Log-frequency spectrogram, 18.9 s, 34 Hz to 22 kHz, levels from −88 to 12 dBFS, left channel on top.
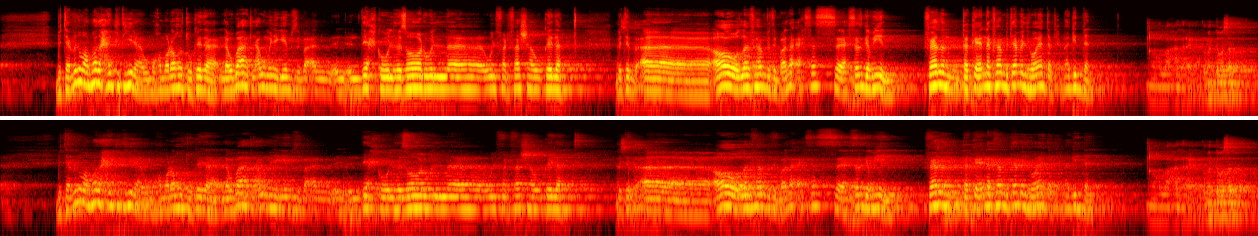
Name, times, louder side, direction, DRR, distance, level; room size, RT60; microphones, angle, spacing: voice 1, 0.8-8.5 9.2-13.4 13.9-16.4, left 6 dB, 80° left, 11 dB, 0.3 m, -22 dB
voice 2, 9.2-9.7 12.7-12.9 14.1-14.6 17.2-18.5, left 1 dB, 10° left, -1 dB, 0.7 m, -34 dB
12.0 x 4.9 x 2.9 m, 2.3 s
head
